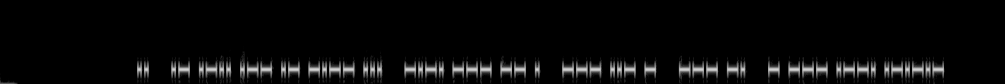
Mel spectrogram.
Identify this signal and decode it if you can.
Morse code, heard as a keyed tone, about 34 wpm, 700 Hz. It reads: I ALWAYS COME OUT ON TOP.
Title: Sentences from Top 1000 Words - Review Part 2 - 35wpm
